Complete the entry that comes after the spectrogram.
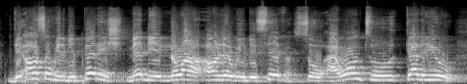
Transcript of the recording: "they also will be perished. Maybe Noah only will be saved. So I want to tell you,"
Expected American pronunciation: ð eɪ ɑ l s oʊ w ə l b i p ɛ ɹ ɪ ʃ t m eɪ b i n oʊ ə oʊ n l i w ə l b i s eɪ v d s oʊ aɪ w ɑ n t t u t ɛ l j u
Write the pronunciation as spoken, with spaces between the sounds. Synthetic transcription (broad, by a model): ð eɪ ɑ l s oʊ w ə l b i p ɛ ɹ ɪ ʃ t m eɪ b i n oʊ ə oʊ n l i w ə l b i s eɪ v s oʊ aɪ w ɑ n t t u t ɛ l j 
